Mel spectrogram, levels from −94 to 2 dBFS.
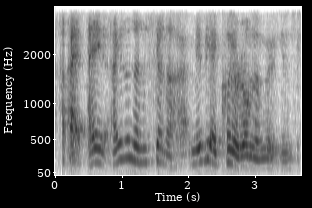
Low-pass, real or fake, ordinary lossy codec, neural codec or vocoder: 3.6 kHz; fake; none; codec, 24 kHz, 0.9 kbps, WavTokenizer, medium music audio release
